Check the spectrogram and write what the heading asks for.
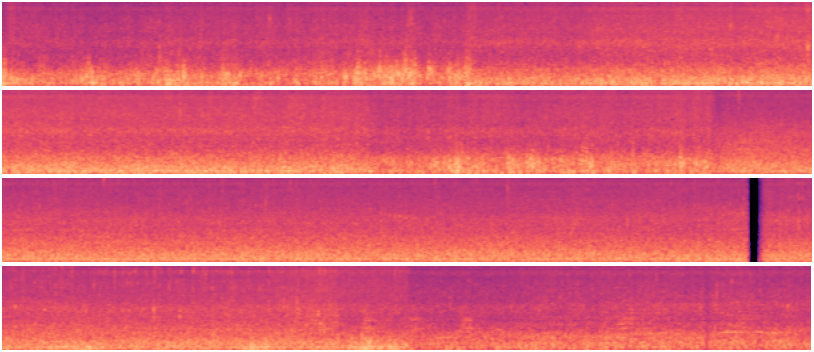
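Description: Wind rumbling on the microphone over the wash of seawater flooding the ground in a sea surge, a steady noise with no tune or voice. The sound cuts out for an instant about three-quarters of the way through.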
